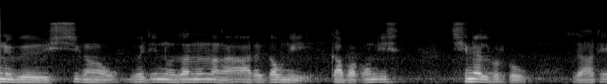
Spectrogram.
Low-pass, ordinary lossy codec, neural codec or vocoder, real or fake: 7.2 kHz; none; none; real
